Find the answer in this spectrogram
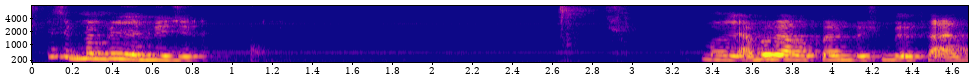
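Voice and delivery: speaking with mouth full, chewing. Speaker eating an apple keeps talking, with mouth full. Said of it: "On parle pas la bouche pleine, je sais".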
